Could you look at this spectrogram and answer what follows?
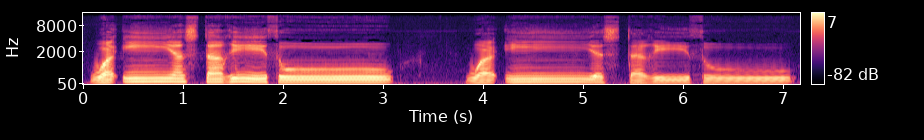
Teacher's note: نون ساکن کے بعد حروف یرملون میں سے یا ہے، ادغام مع غنہ ہوگا، یعنی غنہ کے ساتھ ادغام ہوگا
